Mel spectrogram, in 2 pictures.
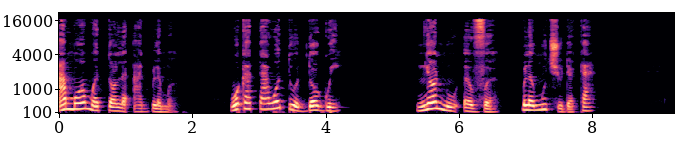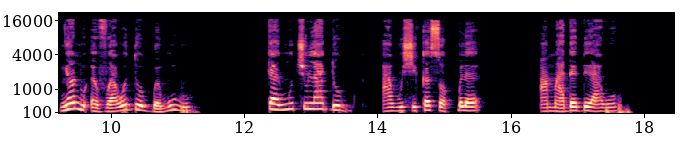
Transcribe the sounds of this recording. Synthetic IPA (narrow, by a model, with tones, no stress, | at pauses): a˨mə˦wo˦mə̃˨t̪ɔ˨lə˨ʔa˨ɡ͡blə˨mə̰̃˨ | wo˦ka˦t̪ã˦wo˦d̪o˦d̪ɔ˦ɡo˨e˦ | ɲɔ̃˦nũ˨ə˨və˨ | k͡plə˦ŋũ˦t͡ʃu˨ɖə˨ka˦ | ɲɔ̃˦nũ˨ʔə˨və˨a˨wo˦d̪o˦ɡ͡bə˨ŋũ˦wu˦ | kɛ˦ŋũ˦t͡ʃu˦la˦d̪o˦ | a˨wu˨ʃi˨kə˦sɔ˨k͡plə˦ | a˨m˨ã˨ɖə˦ɖə˦a˨wo˦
